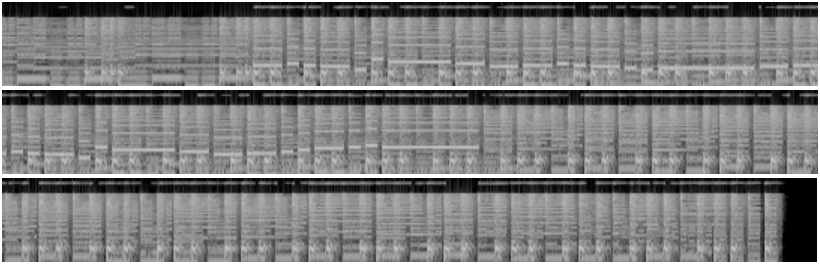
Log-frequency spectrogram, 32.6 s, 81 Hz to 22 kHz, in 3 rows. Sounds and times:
Music: 0.0 - 32.2.

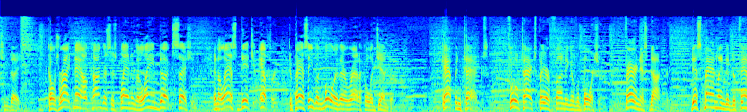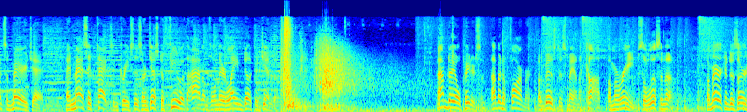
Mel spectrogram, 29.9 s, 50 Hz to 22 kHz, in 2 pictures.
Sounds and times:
Speech: 0.0 - 7.9, 8.8 - 20.5, 23.7 - 28.4, 29.1 - 29.8
Music: 0.0 - 21.3, 23.2 - 29.8.

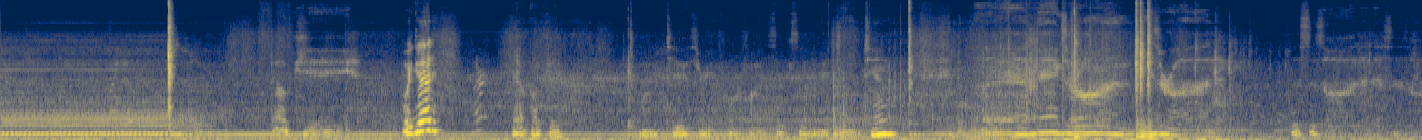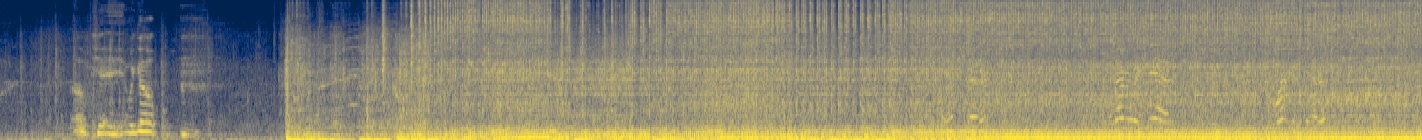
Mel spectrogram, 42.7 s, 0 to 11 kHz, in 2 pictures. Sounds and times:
Speech: 14.7 - 18.4, 22.4 - 23.7, 40.4 - 41.3.

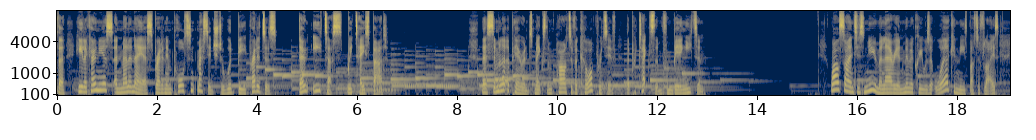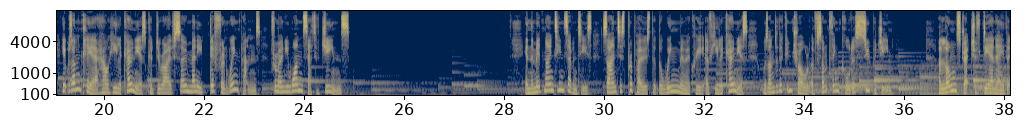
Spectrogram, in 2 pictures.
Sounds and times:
Speech: 0.0 - 6.6, 8.4 - 13.0, 15.5 - 24.9, 28.4 - 35.8, 36.7 - 38.1
Music: 0.0 - 38.1.

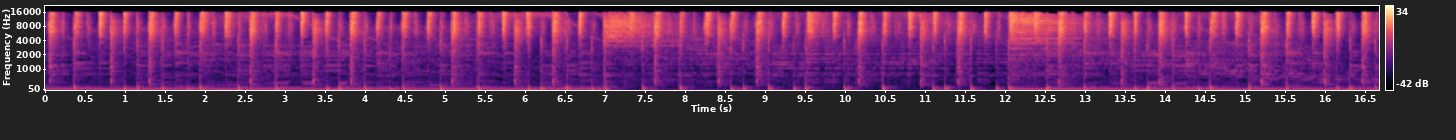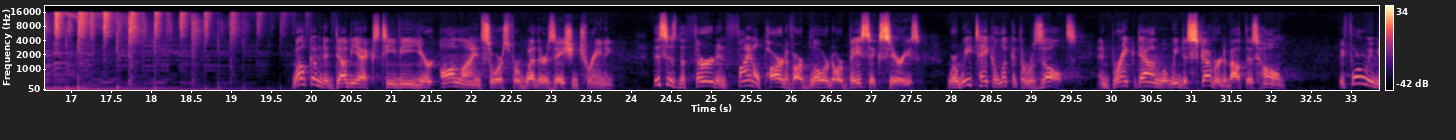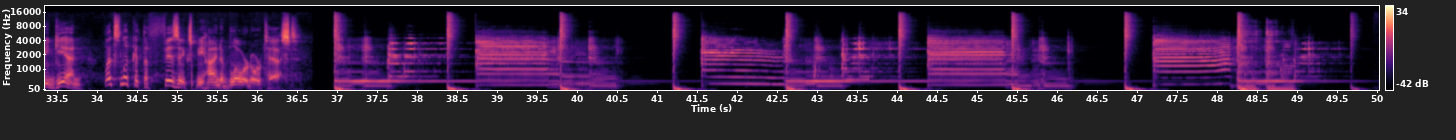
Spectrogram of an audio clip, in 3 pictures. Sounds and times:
Speech: 19.8 - 36.6.

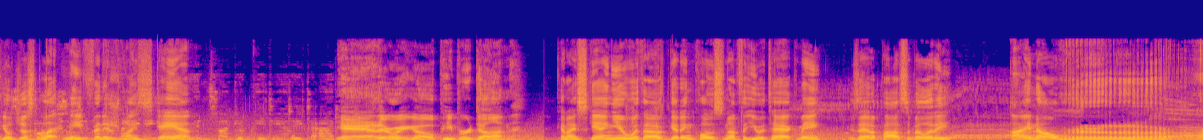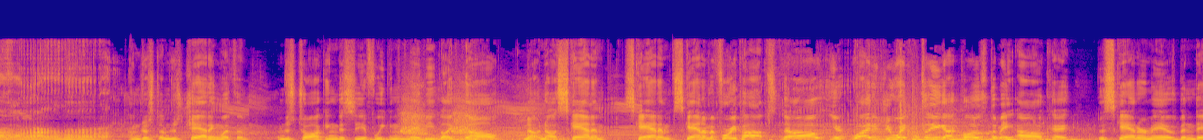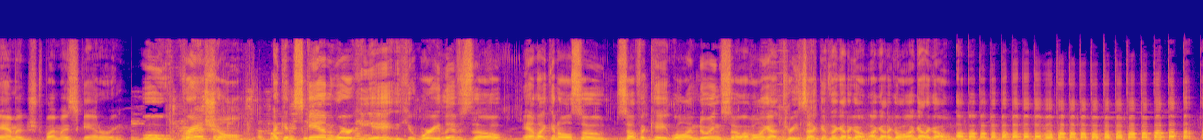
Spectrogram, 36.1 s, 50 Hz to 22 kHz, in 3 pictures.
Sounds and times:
Speech: 0.0 - 35.5.

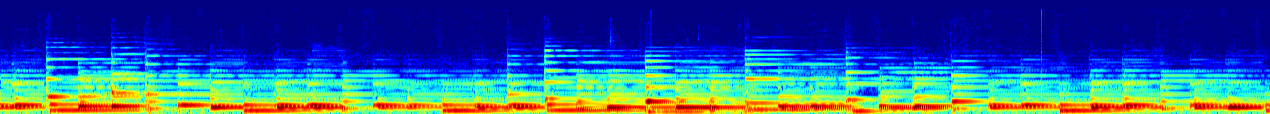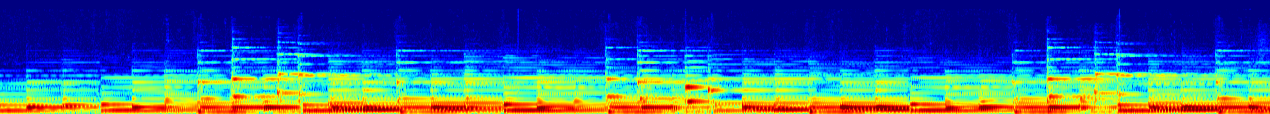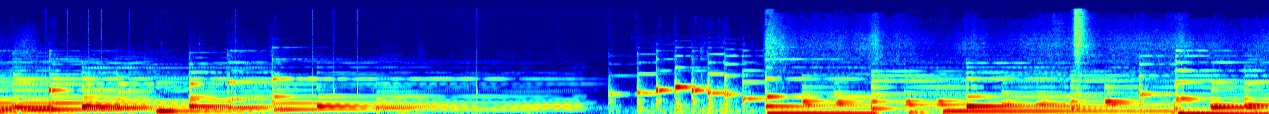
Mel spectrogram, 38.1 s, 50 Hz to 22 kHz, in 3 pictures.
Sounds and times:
Piano: 0.0 - 38.0.

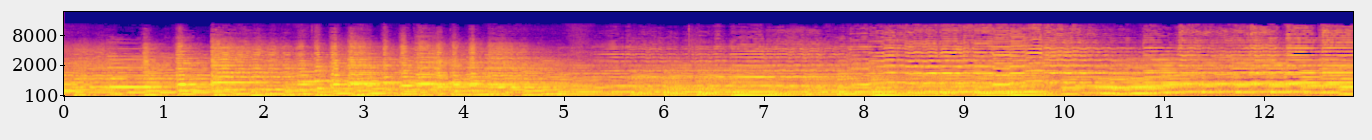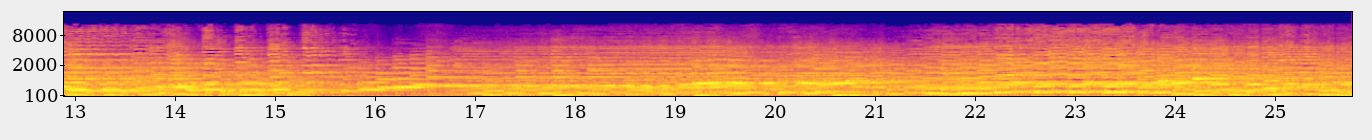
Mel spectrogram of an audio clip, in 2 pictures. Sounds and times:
Violin, fiddle: 0.0 - 25.7.

